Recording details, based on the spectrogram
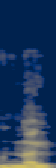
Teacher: نون کی حرکت کو لمبا بھی نہیں کریں گے، لیکن اب آگے جب ہم دیکھتے ہیں تو لام موجود ہے، لام ساکن، تو یہی اب نون کی حرکت کو یعنی نون زبر لام نل پڑھیں گے، ٹھیک ہے، لیکن لام کو موٹا نہیں کریں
